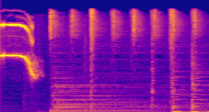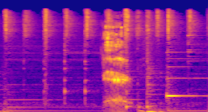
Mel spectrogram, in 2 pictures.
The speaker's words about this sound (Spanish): Ah, ¿Qué pasó? Ensucias la invitación, No, estés eructando, lárgate eructar a la calle, idiota.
